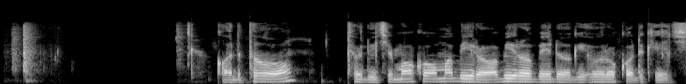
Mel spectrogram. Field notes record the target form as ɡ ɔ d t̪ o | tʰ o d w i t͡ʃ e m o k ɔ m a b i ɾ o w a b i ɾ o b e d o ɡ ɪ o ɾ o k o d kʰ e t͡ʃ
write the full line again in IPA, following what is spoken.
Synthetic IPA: k ɔ d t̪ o | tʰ o d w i t͡ʃ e m ɔ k ɔ m a b i ɾ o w a b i ɾ o b e d o ɡ ɪ o ɾ o k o d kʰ e t͡ʃ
